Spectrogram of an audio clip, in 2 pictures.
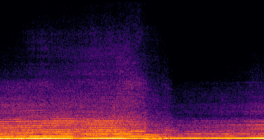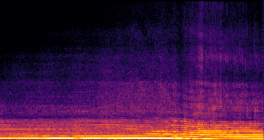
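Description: A racing car engine roars loudly at high revs.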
